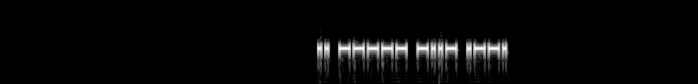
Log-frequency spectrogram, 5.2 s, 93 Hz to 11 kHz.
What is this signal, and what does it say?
Morse code, heard as a keyed tone, about 42 wpm, 700 Hz. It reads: I0XP
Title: DXCC-100 Call Signs - 4 Characters - Repeated 3x - 45wpm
